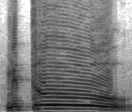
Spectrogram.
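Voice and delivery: teacher's hammed-up Modi address to the nation; Modi impression. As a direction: stretch the word out like Modi opening a speech. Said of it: "Modi जी दिख रहे होंगे आपको".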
